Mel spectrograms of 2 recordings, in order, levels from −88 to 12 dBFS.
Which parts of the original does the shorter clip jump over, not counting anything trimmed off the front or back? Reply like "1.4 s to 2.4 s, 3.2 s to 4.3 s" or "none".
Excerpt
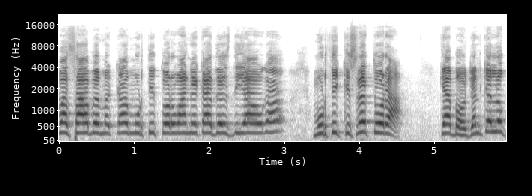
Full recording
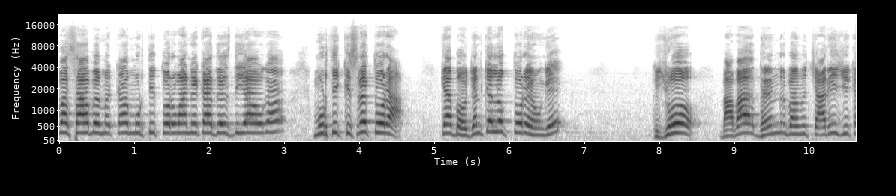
none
